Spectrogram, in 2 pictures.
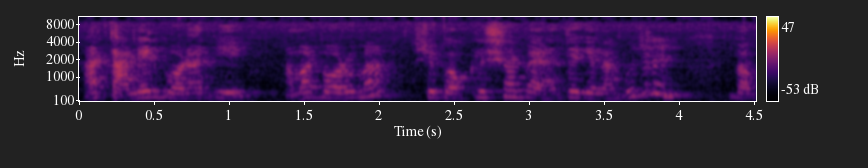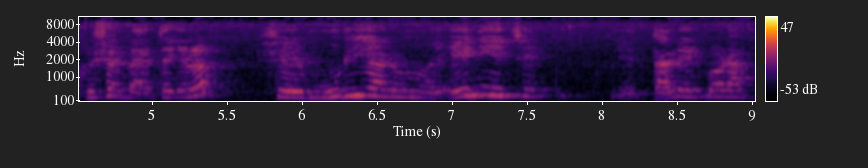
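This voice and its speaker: Her voice is on the high side, creaky and a little mellow, moving at normal speed as this middle-aged Bengali-accented home cook chats away. She rambles through casual stories while cooking and acts out remembered exchanges, with roomy echo and some background noise.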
